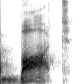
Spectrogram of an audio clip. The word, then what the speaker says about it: bought: It's D-R-O-U-G-H-T, which is weird because si ves la palabra bought, compró o comprado, bought is B-O-U-G-H-T, bought.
